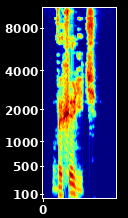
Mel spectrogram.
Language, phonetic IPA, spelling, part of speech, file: Polish, [vɨˈxɨlʲit͡ɕ], wychylić, verb, Pl-wychylić.ogg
